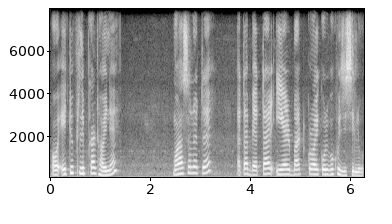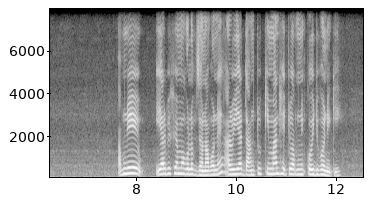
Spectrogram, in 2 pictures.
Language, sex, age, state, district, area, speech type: Assamese, female, 60+, Assam, Goalpara, urban, spontaneous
